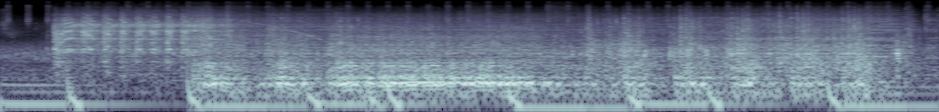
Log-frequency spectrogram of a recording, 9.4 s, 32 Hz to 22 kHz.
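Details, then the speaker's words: Nissan 240SX S13 KA24DE with freshly rebuilt injectors and a new fuel pump, started with the MAF sensor connected: cranks, catches, runs rough and uneven, sags and dies within seconds; owner suspects the MAF sensor, else the wiring harness connector. "Oh, she died. That's with the MAF connected."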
